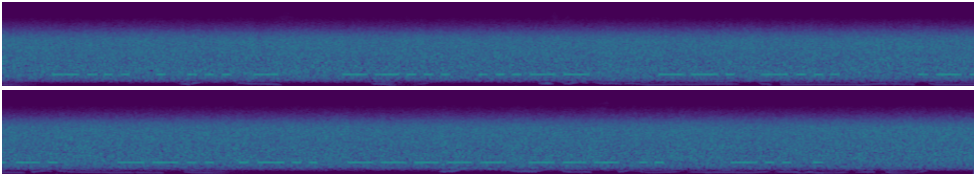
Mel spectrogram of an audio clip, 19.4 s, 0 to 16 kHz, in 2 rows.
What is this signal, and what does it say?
Morse code, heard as a keyed tone, hand-sent with a straight key, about 14 wpm, 520 Hz, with heavy radio static and speech in English. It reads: BEST 73 GB <AR> ZL0OI DE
